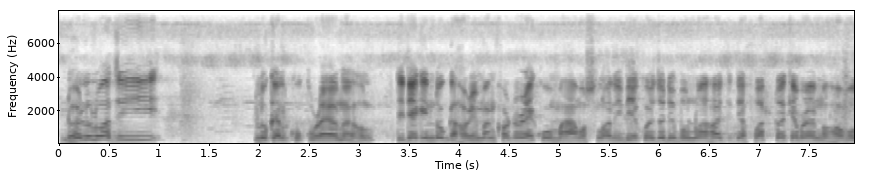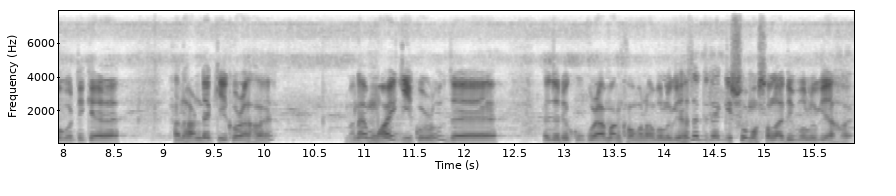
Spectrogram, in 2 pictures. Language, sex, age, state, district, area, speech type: Assamese, male, 45-60, Assam, Lakhimpur, rural, spontaneous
